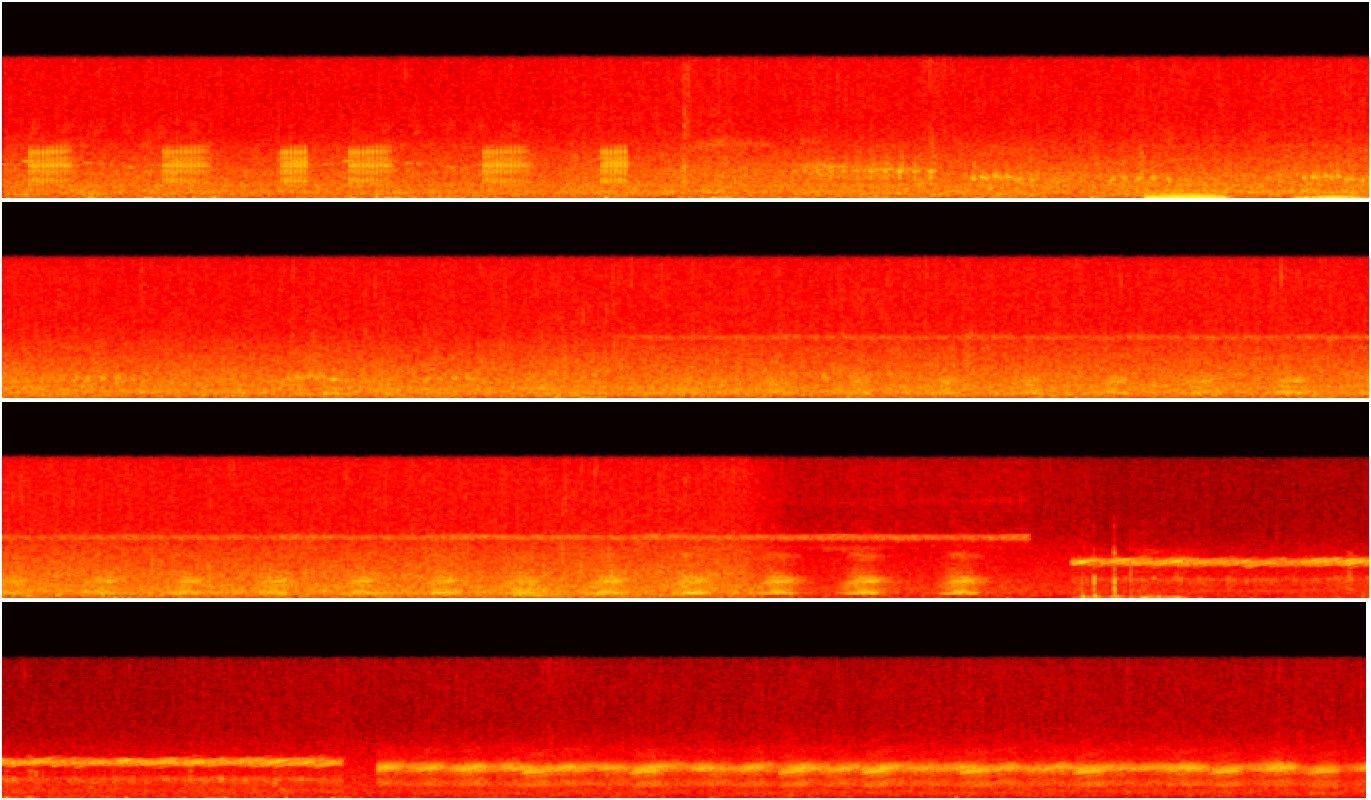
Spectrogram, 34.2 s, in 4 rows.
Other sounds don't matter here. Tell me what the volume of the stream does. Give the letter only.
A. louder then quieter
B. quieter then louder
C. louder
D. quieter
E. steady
D.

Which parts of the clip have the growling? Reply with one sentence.
The growling can be heard from 7.1 to 8.6 s and from 20.2 to 20.6 s.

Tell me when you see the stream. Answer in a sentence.
The stream can be heard from 0.0 to 34.1 s.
